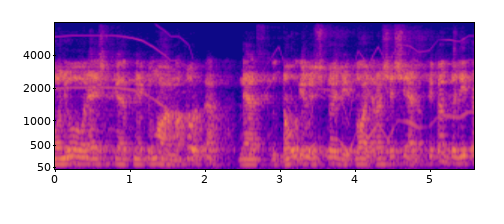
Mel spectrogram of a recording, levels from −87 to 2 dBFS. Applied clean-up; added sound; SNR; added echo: neural separator model SepFormer DNS4.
